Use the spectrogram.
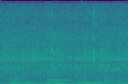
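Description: Meat for a taco bowl fries in a pan, a steady bright sizzle with soft crackling and a faint rhythmic thump underneath, close and continuous with no talking.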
